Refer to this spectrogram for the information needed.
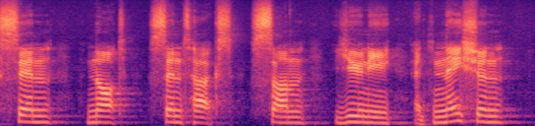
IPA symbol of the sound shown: n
